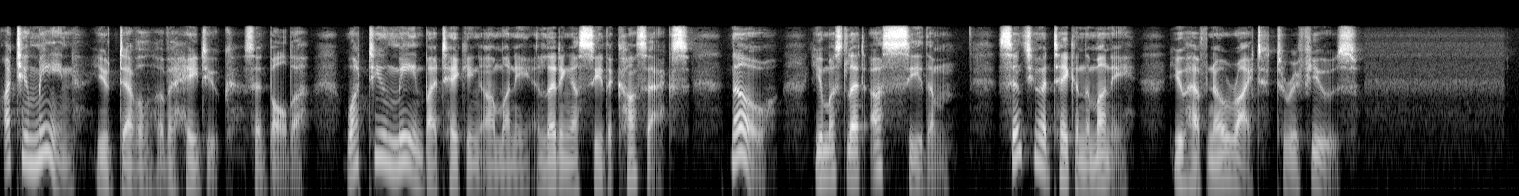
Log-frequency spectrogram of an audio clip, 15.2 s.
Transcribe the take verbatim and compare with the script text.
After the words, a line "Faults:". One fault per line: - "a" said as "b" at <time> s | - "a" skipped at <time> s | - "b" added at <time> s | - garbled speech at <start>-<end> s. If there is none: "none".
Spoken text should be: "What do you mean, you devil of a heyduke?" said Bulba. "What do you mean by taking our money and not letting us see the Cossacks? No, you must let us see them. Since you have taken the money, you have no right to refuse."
"What do you mean, you devil of a heyduke?" said Bulba. "What do you mean by taking our money and letting us see the Cossacks? No, you must let us see them. Since you had taken the money, you have no right to refuse."
Faults:
- "not" skipped at 5.5 s
- "have" said as "had" at 10.4 s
